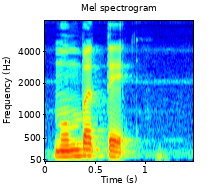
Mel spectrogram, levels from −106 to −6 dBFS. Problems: constant background noise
